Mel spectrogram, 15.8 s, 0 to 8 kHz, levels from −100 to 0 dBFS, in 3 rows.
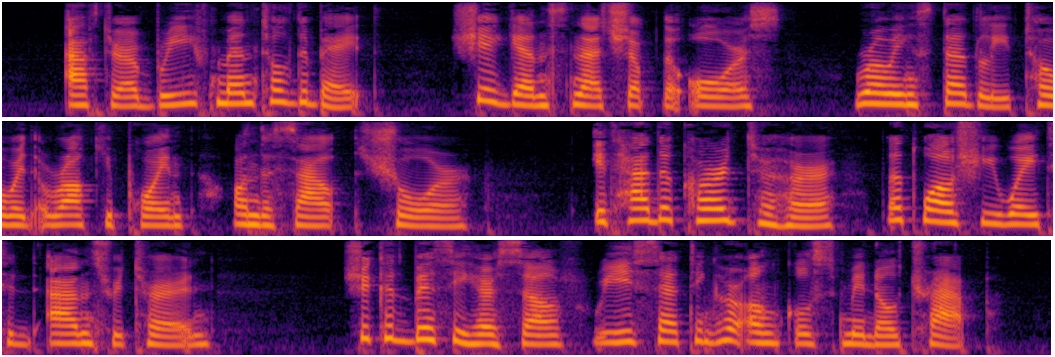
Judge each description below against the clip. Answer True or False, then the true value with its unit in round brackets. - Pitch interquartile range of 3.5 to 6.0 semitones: True (4.1 semitones)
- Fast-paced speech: False (155 wpm)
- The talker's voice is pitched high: True (210 Hz)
